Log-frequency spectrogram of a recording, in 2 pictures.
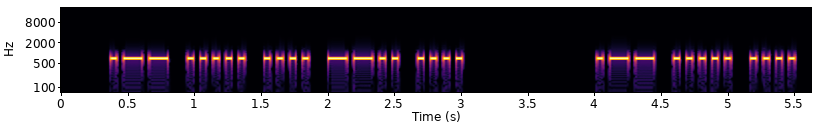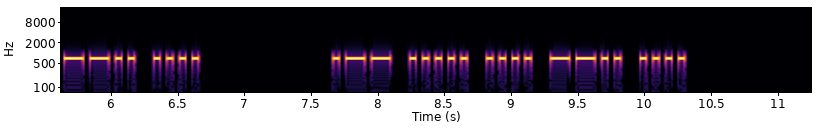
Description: Morse code, heard as a keyed tone, about 25 wpm, 700 Hz. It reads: W5HZH W5HZH W5HZH
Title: USA Call Signs - 5 Characters - Repeated 3x - 25wpm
